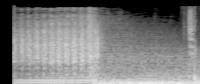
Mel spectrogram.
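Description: A rapid, even rattle like machine-gun fire, about fifteen clicks a second, over a low bass tone; it lasts about a second and cuts off suddenly, leaving a deep bass rumble. This is an edited intro sound effect.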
